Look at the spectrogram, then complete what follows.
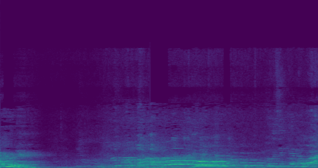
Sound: audience gasp

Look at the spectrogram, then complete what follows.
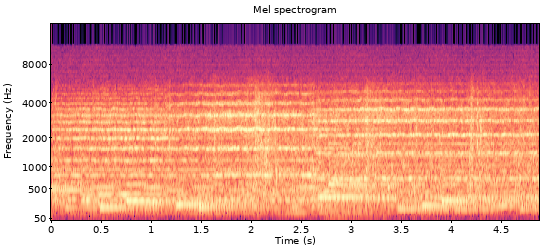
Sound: flowy music; rocks crunching underfoot

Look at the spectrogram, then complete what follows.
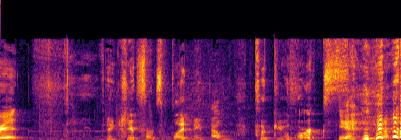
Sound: laughing; both crack up

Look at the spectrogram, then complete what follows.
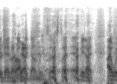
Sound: laughing

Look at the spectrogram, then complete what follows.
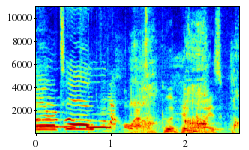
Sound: snorting

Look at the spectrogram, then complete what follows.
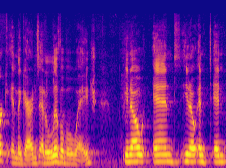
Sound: stammering

